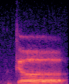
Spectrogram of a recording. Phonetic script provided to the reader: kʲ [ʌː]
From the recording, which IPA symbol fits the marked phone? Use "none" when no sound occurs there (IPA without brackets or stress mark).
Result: ʌː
